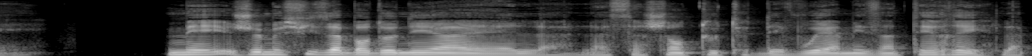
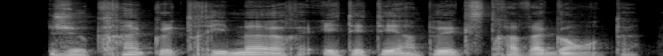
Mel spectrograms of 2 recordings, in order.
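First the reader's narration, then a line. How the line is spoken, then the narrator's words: Plain. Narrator (French): répondit Mrs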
